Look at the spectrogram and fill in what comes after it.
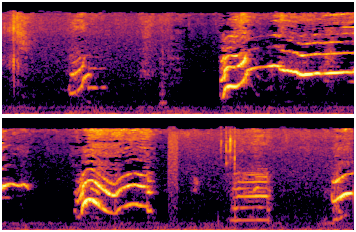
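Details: Two-day-old Jindo puppies from a litter of nine, tended by their mother Sarang: thin, high whines that rise and bend, a long wavering squeal near the middle, then quick looping yelps and short squeaks, over a steady low hum.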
